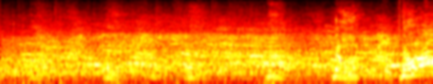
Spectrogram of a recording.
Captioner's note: crowd chattering; crowd gasping; Trick panting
